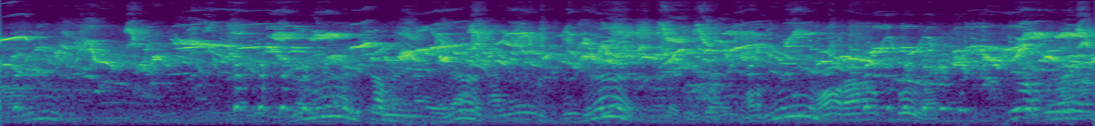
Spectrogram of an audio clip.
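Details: Contest Oriental magpie-robin singing in Palangkaraya, Central Kalimantan: a fast, unbroken stream of high chattering and whistled notes, overlaid with frequent low voices of people talking.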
